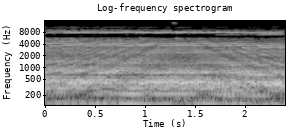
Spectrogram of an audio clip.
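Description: Electronic music: sustained, layered synthesizer tones with faint sliding pitches through them.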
